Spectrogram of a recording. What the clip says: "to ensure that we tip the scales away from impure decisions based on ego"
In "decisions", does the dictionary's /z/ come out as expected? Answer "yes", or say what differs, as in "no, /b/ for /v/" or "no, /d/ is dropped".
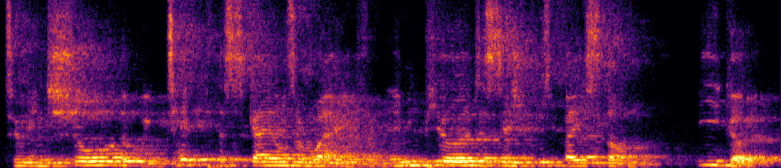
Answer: yes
